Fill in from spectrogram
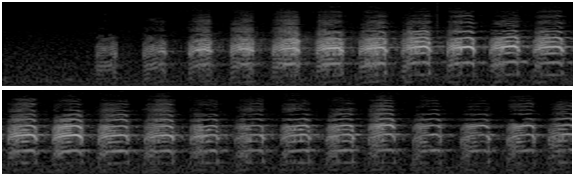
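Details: Bird of prey launching into a sustained run of strident, evenly timed notes, roughly four per second, loud throughout with faint background hiss.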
